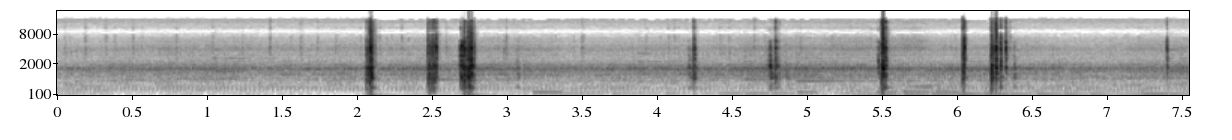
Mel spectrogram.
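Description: Sharp knocks and clacks, about nine in irregular clusters, as the camera mount on a Kymco KXR 250 quad jolts over a rutted mud track. Under them runs a faint, muffled engine hum.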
